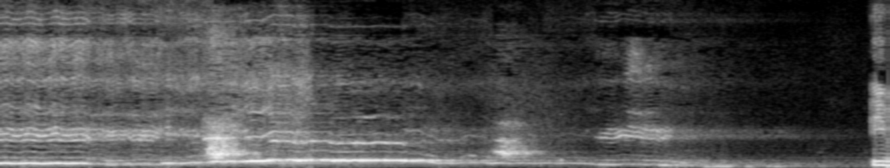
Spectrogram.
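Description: A dog whines and howls in a drawn-out, wavering tone along with a woman singing a pop ballad indoors, its cries rising and falling under and between her voice.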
